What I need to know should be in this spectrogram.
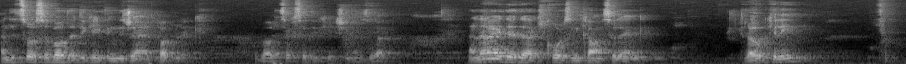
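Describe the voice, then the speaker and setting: A man speaks very fast at medium pitch, with ordinary pitch variation. Long, frequent pauses break up his speech, and room echo is audible. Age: 20s. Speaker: psychotherapist in training. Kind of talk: interview.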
